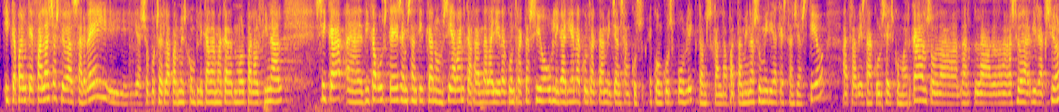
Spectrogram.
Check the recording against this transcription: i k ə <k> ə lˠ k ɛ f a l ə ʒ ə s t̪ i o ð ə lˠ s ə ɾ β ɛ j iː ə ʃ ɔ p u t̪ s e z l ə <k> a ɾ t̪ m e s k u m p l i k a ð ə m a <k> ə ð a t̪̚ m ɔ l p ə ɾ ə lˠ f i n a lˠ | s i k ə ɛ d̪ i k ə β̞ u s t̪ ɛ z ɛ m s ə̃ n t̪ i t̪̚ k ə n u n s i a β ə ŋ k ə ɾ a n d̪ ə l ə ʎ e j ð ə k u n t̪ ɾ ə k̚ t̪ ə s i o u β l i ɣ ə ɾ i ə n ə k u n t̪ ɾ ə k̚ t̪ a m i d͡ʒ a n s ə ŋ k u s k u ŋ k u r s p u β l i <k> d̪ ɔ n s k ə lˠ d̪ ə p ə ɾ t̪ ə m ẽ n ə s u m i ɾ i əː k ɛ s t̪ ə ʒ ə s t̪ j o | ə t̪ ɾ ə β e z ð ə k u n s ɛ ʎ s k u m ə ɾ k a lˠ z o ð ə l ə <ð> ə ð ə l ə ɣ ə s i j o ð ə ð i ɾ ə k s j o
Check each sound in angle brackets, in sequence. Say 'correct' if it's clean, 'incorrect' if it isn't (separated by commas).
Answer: incorrect, incorrect, correct, correct, correct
